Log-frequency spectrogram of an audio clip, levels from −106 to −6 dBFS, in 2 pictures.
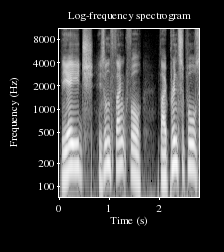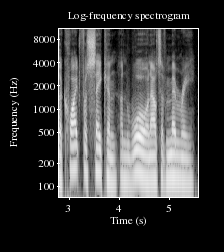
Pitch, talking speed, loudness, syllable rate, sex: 140 Hz, 150 wpm, -18 LUFS, 4.9 syllables/s, male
